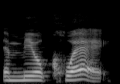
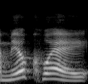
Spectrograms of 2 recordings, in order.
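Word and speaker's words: Émile Coué: not his material and it's the material of emil quay are you familiar with emil quay no i'm not yeah milkwey uh i'll i'll drop his uh actually i'll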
